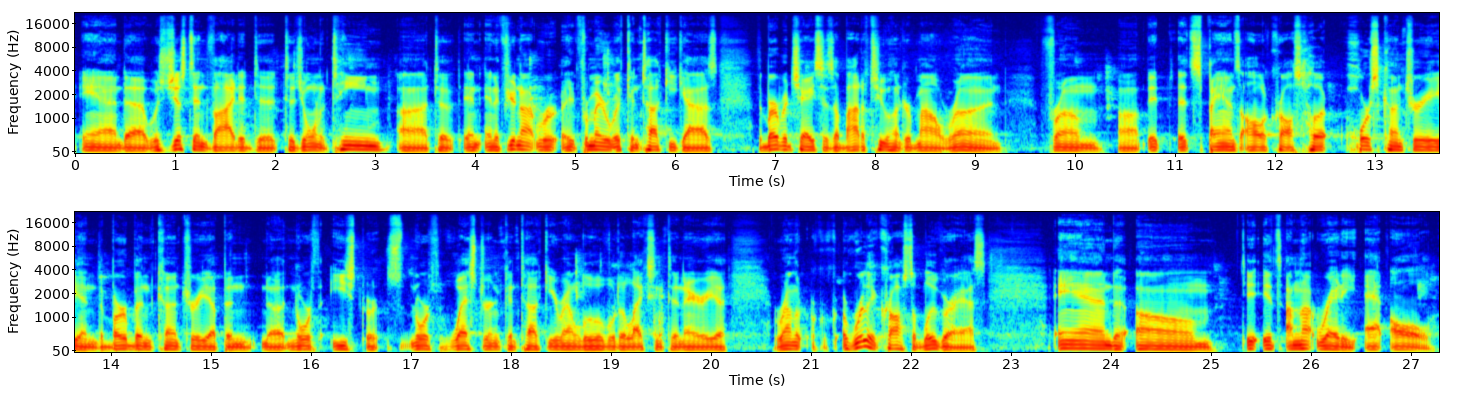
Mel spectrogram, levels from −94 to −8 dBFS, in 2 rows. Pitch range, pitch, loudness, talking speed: 80-95 Hz, 85 Hz, -21 LUFS, 160 wpm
